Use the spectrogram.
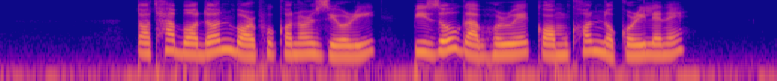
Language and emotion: Assamese, neutral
